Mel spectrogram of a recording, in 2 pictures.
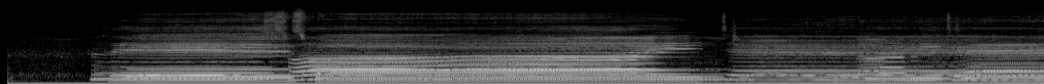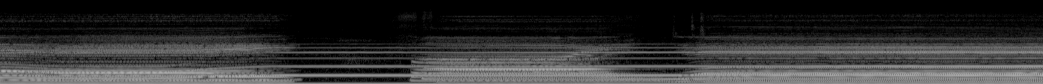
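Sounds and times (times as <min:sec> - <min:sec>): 
barbershop baritone singing: 0:00.9 - 0:13.4, 0:14.5 - 0:20.7.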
